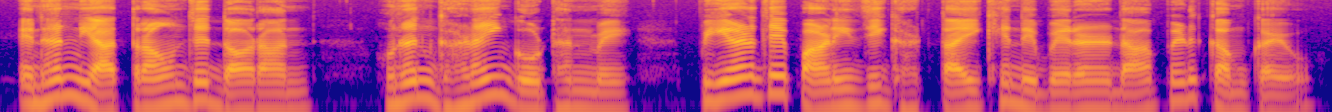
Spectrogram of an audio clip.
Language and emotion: Sindhi, neutral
